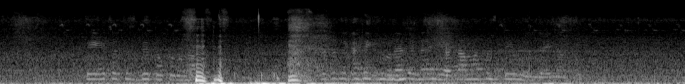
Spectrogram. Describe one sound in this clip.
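A young woman speaks casually nearby.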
